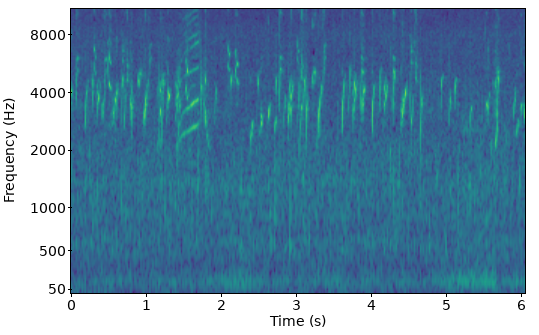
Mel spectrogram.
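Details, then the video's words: Goldfinch by a waterfall and water drops, singing a fast jumble of high tinkling chirps with a quick rising sweep early on, phrases following one another almost without break. "in the waterfall stimulates goldfinch and water drops"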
